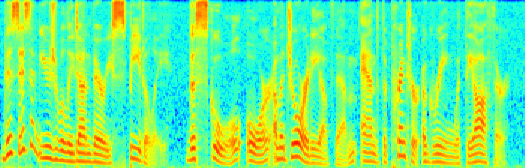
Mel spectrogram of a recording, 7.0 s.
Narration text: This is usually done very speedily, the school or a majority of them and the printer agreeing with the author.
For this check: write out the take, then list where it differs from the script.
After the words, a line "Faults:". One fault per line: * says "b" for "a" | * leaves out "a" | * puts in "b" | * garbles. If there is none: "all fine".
This isn't usually done very speedily, the school or a majority of them and the printer agreeing with the author.
Faults:
* says "isn't" for "is"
